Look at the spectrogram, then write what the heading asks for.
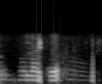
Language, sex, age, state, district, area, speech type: Assamese, female, 18-30, Assam, Goalpara, urban, conversation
